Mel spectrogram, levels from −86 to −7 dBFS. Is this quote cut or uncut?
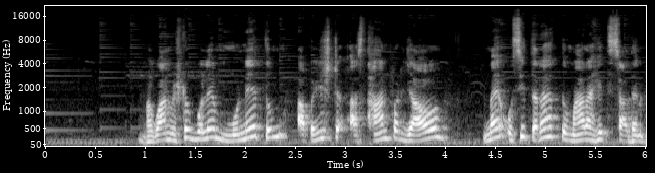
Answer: cut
